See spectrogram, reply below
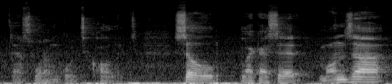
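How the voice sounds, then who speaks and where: A man with a very deep voice and a Nigerian accent, a native Igbo speaker, chats off the cuff to his viewers. His delivery is rambling and hesitant, and there is some faint noise in the recording. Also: a little slow, rough recording. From Africa. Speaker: sim racing video creator and driver. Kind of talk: casual, unscripted explanation to viewers.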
